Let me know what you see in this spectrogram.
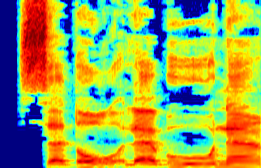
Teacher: غین حروف مستعلی میں سے تو غین کو یہاں پہ پر پڑھیں گے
